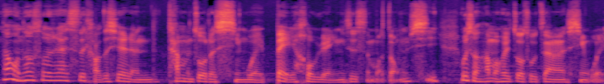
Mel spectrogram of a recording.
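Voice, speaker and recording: This man speaks at a very fast pace. He uses lively intonation and hardly any pauses. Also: medium pitch for a man. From Taiwan, Taipei. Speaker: student union president. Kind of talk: interview.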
